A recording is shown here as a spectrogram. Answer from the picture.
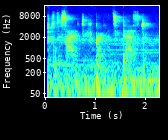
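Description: A woman whispering to the camera.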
